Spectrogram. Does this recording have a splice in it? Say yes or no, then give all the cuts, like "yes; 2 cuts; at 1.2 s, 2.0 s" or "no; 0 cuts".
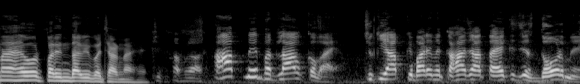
yes; 1 cut; at 2.0 s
